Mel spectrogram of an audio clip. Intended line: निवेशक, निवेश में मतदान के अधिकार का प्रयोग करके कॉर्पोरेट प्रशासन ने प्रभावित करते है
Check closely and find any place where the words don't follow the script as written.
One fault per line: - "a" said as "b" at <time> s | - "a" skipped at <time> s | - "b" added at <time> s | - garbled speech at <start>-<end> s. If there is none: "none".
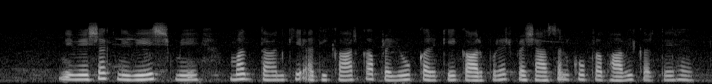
- "ने" said as "को" at 5.7 s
